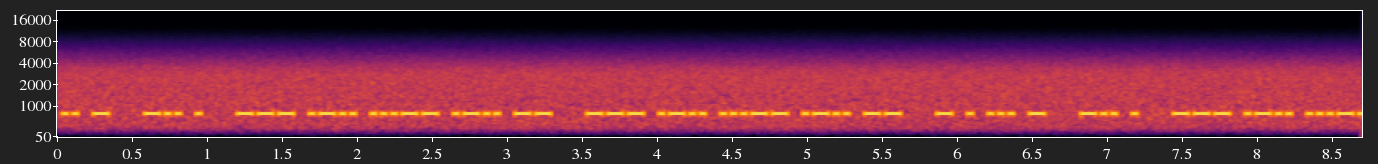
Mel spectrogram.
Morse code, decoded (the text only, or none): … DE OL3LM OL3LM TEST DE …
